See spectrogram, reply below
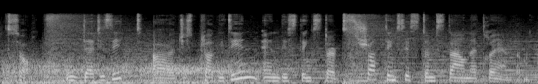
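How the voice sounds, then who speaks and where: A woman's voice: sits low, expressive, moderate pace, loud music behind the voice. An actress playing a guarded, dutiful female mercenary soldier in a video game cutscene, reporting to her superiors. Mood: dutiful, wary.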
